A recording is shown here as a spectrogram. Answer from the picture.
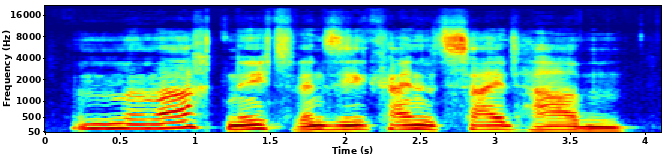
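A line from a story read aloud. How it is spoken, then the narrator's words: Slurred, heavy tongue. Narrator (German): lallt mit seiner neuen schweren Zunge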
